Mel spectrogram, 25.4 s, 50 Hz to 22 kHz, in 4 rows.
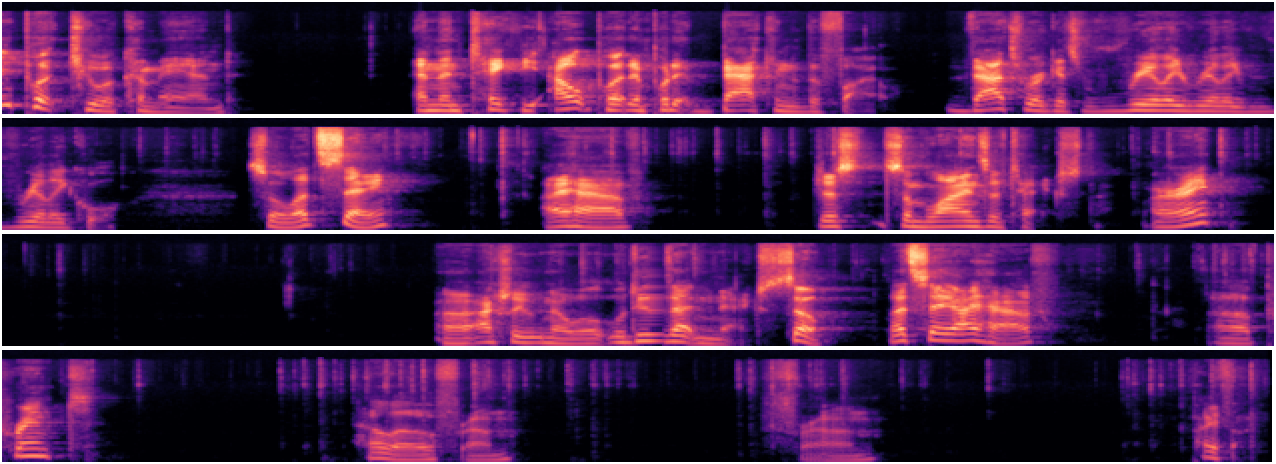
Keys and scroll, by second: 6.9-13.4 typing, 14.8-25.4 typing.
